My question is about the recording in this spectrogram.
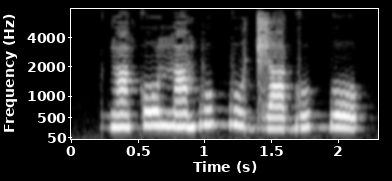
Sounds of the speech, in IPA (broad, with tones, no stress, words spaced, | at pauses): ɡã˧ko˦ nã˧bu˦ɡ͡bu˦˨ d͡ʒa˨ ɡu˨˦ɡ͡bo˦˨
